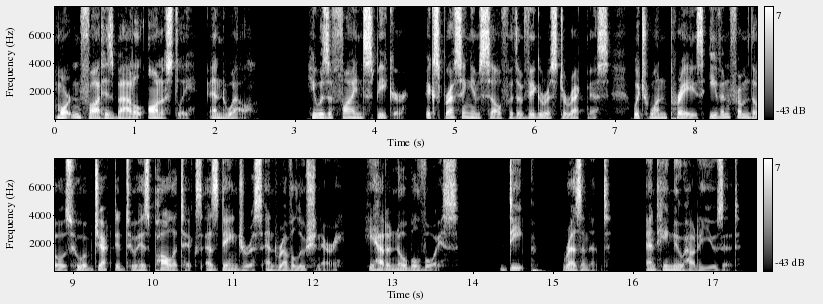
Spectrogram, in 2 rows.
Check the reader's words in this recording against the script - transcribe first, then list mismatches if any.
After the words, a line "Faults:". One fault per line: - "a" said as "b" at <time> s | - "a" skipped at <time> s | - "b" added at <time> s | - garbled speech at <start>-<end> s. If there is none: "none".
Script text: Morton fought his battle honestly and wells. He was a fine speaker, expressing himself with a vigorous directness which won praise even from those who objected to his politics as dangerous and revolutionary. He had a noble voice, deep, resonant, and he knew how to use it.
Morton fought his battle honestly and well. He was a fine speaker, expressing himself with a vigorous directness which won praise even from those who objected to his politics as dangerous and revolutionary. He had a noble voice, deep, resonant, and he knew how to use it.
Faults:
- "wells" said as "well" at 2.1 s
